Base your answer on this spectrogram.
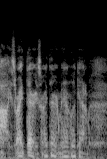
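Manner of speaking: breathy whisper under the breath. Retelling watching a man from the top of the stairs: imitating D Jones whispering. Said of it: "and he's whispering".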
